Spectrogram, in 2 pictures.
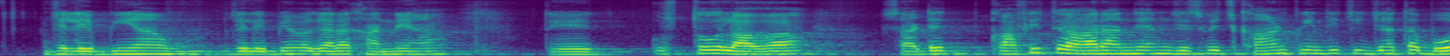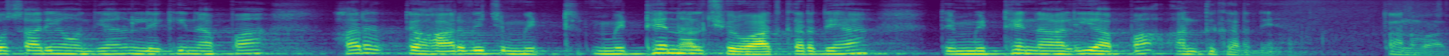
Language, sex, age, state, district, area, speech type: Punjabi, male, 18-30, Punjab, Amritsar, urban, spontaneous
